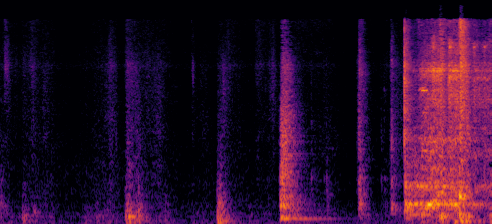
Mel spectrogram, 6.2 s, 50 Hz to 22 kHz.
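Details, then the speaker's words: John Deere L100 lawn tractor engine, cranking on two jumper packs: slow laboured short bursts with sharp pops back through intake and air cleaner, never catches; owner suspects tight intake valve, though valves later looked about right. "I think we got to look at the valves. I think with all the firing out the intake, we got maybe a tight intake valve."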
